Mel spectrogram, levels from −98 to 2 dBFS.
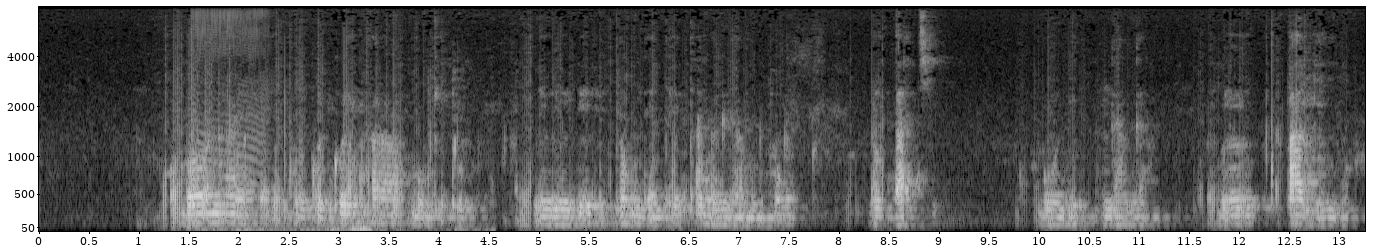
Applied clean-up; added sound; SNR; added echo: none; Fart + Walk, footsteps; 13 dB; none.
